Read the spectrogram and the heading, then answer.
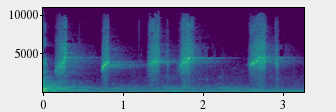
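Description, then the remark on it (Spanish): A person whistles a greeting: five short, sharp, high-pitched whistle blasts at irregular intervals, each rising quickly then holding briefly, clear over a faint low background hum. “Ya, está chiflido, ya, hicimos conecte, ya.”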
